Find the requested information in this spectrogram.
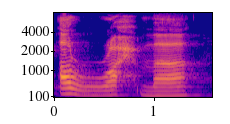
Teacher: الف کے اوپر زبر لگائیں گے اور اس کو پڑھیں گے الرحمہ، لام نہیں پڑھا جائے گا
